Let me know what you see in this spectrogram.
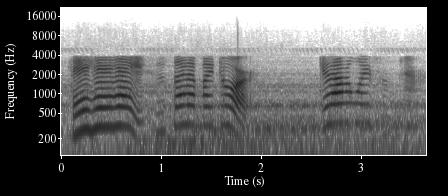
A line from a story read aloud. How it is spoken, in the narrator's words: Smitty called out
